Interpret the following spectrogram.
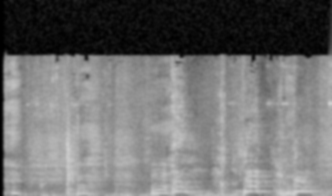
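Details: English Springer Spaniel named Daisy, a mother, barking to get her son and daughter to play with her; four or so high, arched, yelping barks come at irregular intervals over busy background noise.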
